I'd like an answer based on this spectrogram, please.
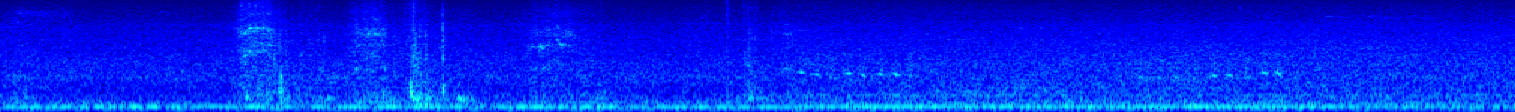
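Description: Rustling and crackling of dry leaves and twigs on a forest floor, a few sharp crunches between about one and three seconds in, over a steady low hum. Faint high chirps follow later.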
